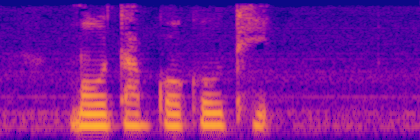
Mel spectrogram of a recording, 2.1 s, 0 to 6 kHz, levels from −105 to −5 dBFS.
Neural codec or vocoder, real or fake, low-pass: none; real; 5.4 kHz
